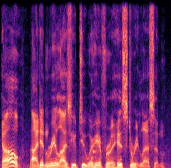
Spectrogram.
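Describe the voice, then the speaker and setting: An actor playing a jovial, quirky, chatty technician in a video game, with a jaunty, theatrical manner. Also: male voice, medium pitch, sing-song, normal speed, very noisy, lightly acted. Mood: jovial, explanatory. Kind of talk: animated video game voice acting.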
